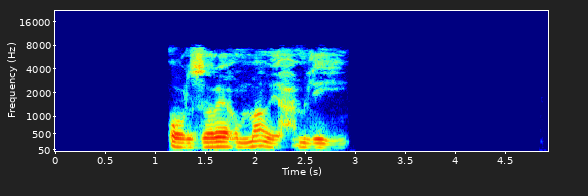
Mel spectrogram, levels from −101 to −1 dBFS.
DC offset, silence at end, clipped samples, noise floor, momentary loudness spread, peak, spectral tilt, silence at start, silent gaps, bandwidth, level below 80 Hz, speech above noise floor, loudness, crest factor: under 0.1%; 2.05 s; under 0.1%; under -90 dBFS; 9 LU; -4 dBFS; -5.5 dB/octave; 1.15 s; none; 7.8 kHz; -62 dBFS; over 71 dB; -20 LUFS; 20 dB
